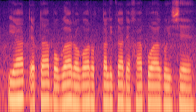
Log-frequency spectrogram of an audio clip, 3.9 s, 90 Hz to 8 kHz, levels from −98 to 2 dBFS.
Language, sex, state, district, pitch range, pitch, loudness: Assamese, male, Assam, Kamrup Metropolitan, 125-140 Hz, 130 Hz, -13 LUFS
